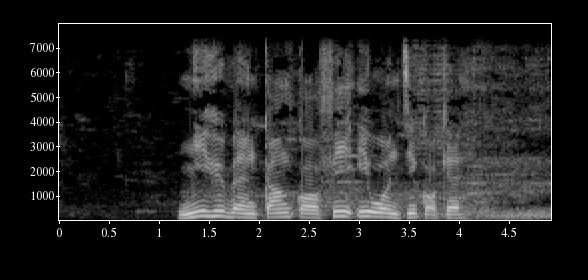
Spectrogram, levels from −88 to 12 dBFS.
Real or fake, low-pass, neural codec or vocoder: real; 7.2 kHz; none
